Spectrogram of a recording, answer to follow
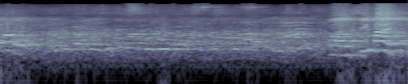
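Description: Speech only: actors' dialogue on a stage, picked up through microphones in a large hall and getting louder near the end.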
